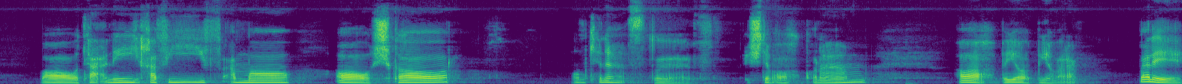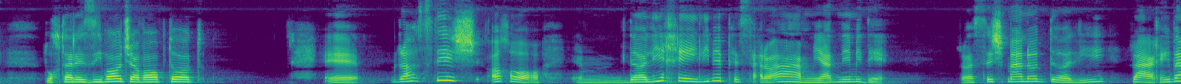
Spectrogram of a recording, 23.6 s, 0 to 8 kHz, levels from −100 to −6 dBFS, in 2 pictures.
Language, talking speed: Persian, 75 wpm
